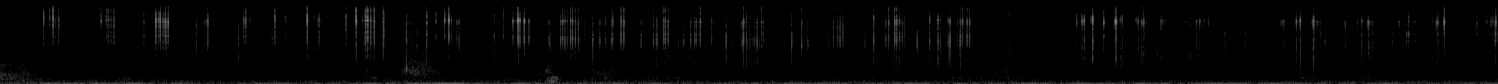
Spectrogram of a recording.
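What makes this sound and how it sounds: Long acrylic nails tap and scratch around the sides of a small, hollow white plastic travel-size jar or tub with a paper label, held in both hands. It is unclear whether the jar is full or empty. Quick, bright clicks and dry scratchy bursts come in uneven clusters over a faint, steady low hum.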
